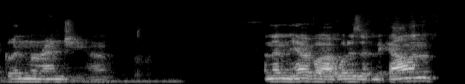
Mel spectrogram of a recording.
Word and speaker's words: Glenmorangie: But you know, I do like a nice Glenmorangie and Oh yeah, that's my favorite. That's Yeah. the one, man. That's the one. It's Glenmorangie actually. I wondered how you pronounced it.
